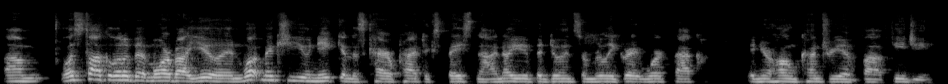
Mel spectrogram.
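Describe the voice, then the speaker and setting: A man's voice: mid-range voice, steady tone, a little fast. A man hosting a podcast interview, asking friendly, upbeat questions into a studio mic. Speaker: podcast host. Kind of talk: casual interview.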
